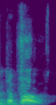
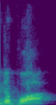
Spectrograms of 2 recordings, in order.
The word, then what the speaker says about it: Dubois: out daniel dubose beats his ass bro right daniel dubois sorry that's how you say his name he beats his ass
